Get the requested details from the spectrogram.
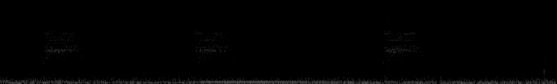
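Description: A squirrel gives harsh, raspy calls about every two seconds over a low rumble.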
